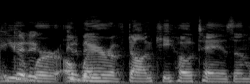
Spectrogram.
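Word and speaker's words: Quixote: Well, to be fair, an American who saw Don Kiote spelled out and didn't know how to pronounce it would call it Don uh Quijodote or something like that.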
